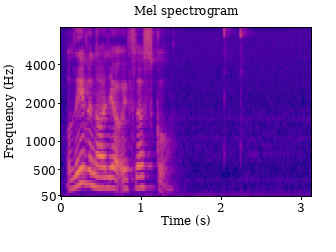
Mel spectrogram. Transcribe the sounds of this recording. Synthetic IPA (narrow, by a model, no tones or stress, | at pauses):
oːliːʋənɑljɑʔo̰ːiːflœskṵ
